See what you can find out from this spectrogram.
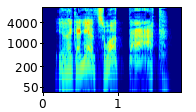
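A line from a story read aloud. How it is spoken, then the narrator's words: Shout. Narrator (Russian): крикнул Филипп Борисович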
